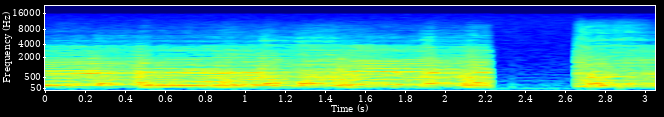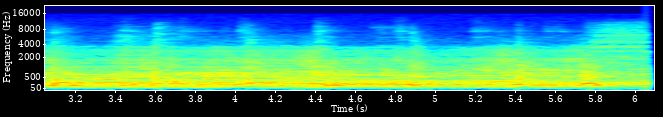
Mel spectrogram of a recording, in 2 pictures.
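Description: Live rock band playing, guitars and a singing voice through the club PA. A little over two seconds in, the sound cuts out completely for about half a second, then the music carries on.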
